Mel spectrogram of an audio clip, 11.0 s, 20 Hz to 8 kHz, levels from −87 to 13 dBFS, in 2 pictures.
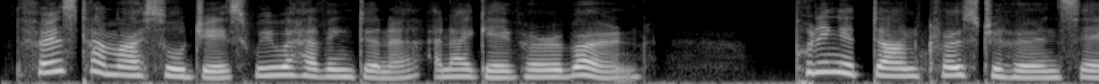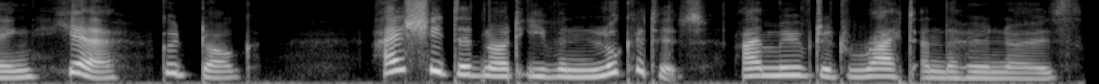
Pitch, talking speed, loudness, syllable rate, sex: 225 Hz, 230 wpm, -18 LUFS, 5.8 syllables/s, female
